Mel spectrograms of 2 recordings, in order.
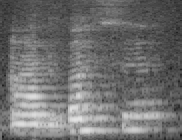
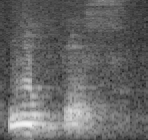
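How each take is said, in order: First: The unstressed first vowel sounds like a. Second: The unstressed first vowel sounds like o. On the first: The speaker calls it wrong. "should be read not as a" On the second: The speaker calls it right. "but as o"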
